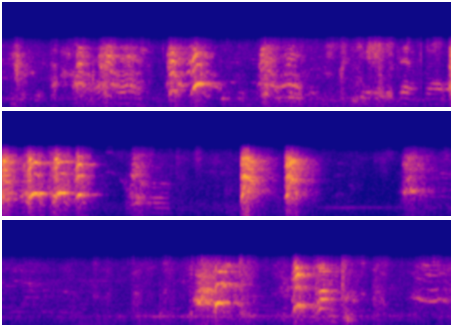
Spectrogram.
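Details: Rottweilers, apparently a senior and a junior dog, give bursts of short, harmonic barks and yips, with some human speech mixed in.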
